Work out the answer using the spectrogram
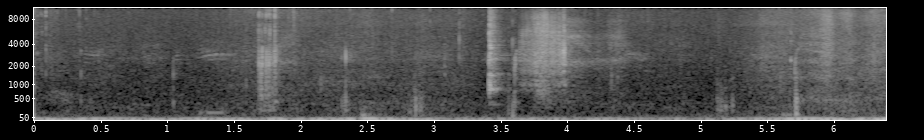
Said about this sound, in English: Matter of fact, I'm going to take a sip. I'm going to take a swig real quick. Hold on.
